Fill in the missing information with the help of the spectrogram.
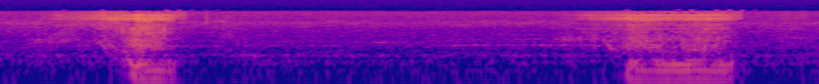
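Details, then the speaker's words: Two loud, low, rattling snores about two and a half seconds apart with quiet breathing between, from a sleeping husband while his wife talks to him; ordinary snoring. "baby you're snoring you're so cute"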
